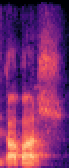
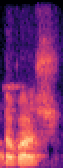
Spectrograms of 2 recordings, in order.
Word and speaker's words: Tavares: Yeah, because how you pronounce it in Portuguese is Tavares. Oh, is it? See. Yeah. Oh, okay. Also, I didn't know that. Yeah, Nun Tavares.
